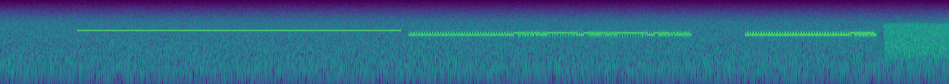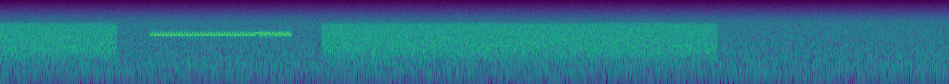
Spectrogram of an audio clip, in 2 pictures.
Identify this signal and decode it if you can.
Fax machine handshake, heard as a long tone, a warble and hiss, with phone line noise.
